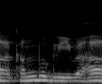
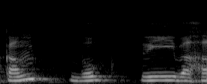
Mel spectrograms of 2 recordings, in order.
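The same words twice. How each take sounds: First: Said in the usual way. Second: कम्बुग्रीवः said as slow separate syllables, कम्-बु-ग्री-वः. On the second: Shown as a demonstration. Teacher drilling a Sanskrit word, slow and syllabic. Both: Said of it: "इस प्रकार से आपको इन शब्दों का उच्चारण करना है".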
